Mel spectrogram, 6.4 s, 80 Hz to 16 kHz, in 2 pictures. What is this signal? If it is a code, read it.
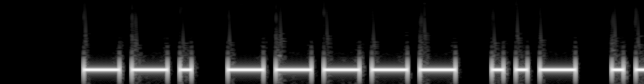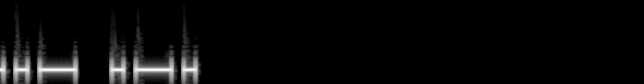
Morse code, heard as a keyed tone, about 21 wpm, 700 Hz. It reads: G0UVR
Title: DXCC-100 Call Signs - 5 Characters - Repeated 3x - 20wpm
